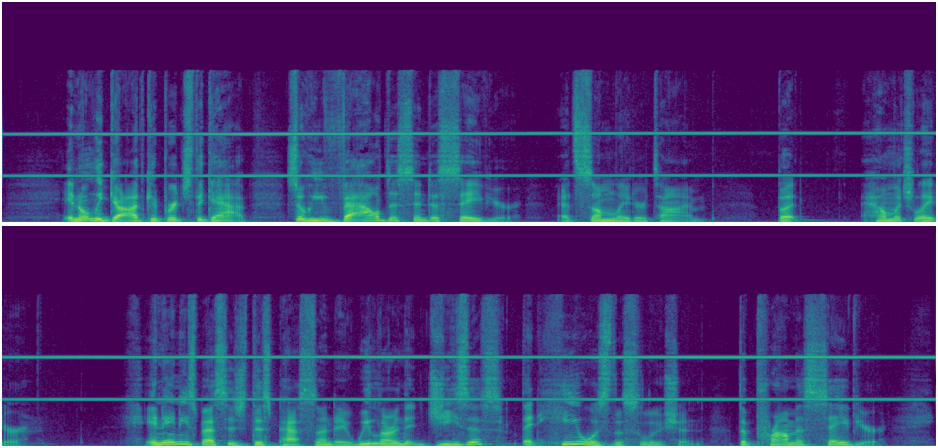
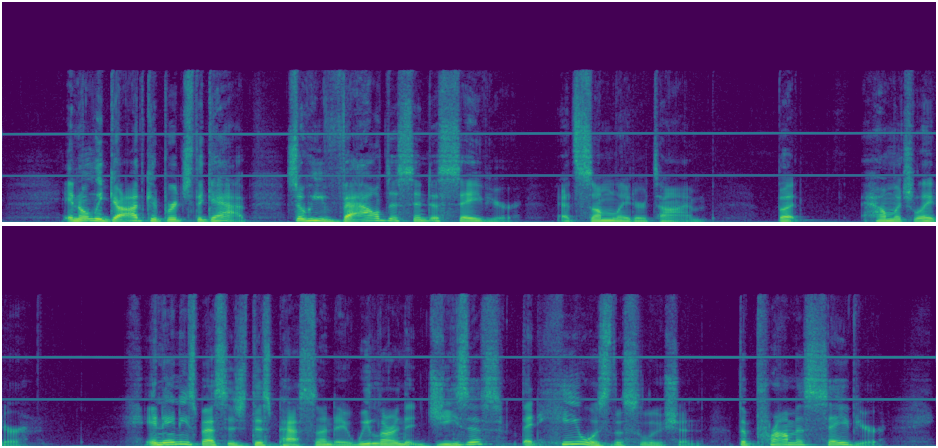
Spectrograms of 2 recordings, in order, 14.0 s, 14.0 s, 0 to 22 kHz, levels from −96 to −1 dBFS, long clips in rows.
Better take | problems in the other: second | high-pitched whine; loud; throughout; 9 kHz, 9 dB below the speech; faint in the second

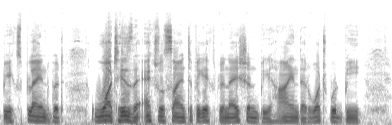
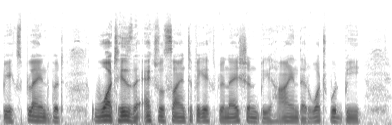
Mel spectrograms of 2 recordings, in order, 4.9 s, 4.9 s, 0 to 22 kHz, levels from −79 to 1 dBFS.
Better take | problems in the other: second | distortion; slight; 10 dB below the speech

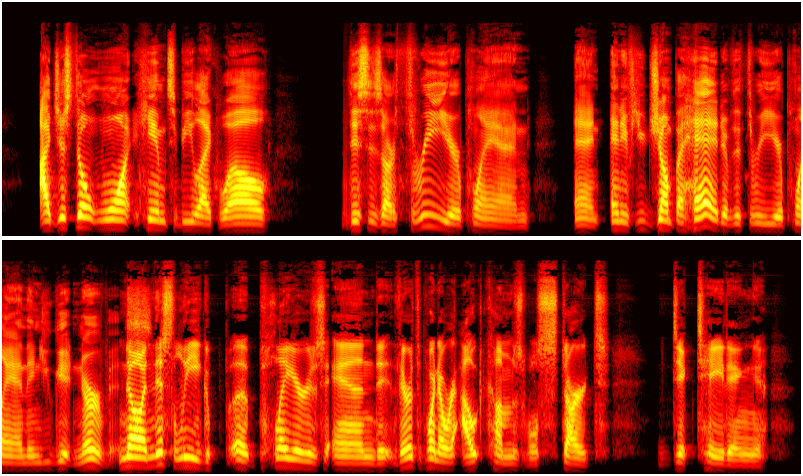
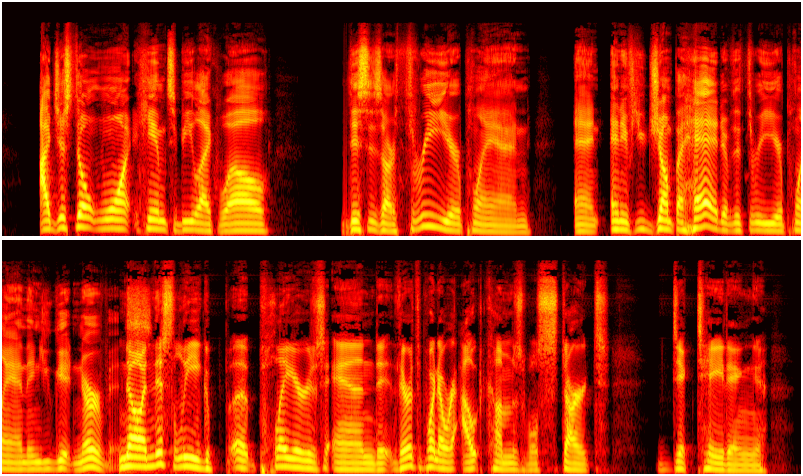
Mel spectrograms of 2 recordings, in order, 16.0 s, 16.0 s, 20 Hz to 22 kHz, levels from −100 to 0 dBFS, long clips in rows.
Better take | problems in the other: second | thin; very; fading below 350 Hz

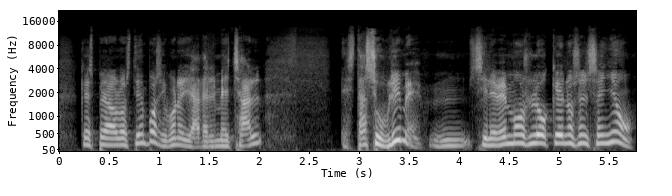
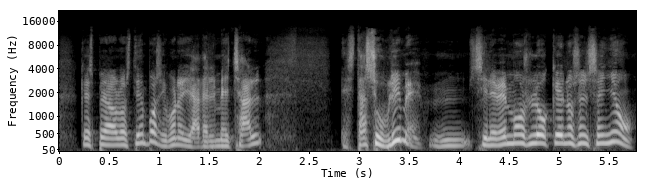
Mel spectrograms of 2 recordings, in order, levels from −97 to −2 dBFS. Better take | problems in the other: neither | none

